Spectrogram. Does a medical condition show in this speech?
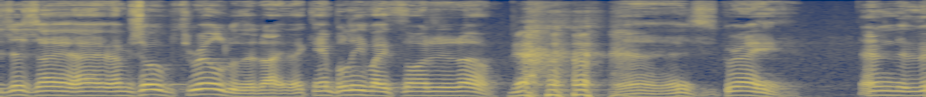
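Yes: Parkinson's; worsening, often debilitating.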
